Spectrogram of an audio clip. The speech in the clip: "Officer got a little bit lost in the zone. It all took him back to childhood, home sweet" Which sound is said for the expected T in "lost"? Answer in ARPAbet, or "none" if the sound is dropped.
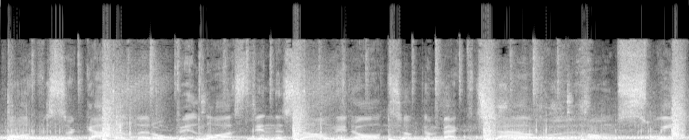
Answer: T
